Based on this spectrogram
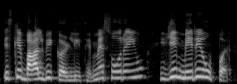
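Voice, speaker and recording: A woman teacher telling a story to her students in a live class, animated and acting out the scenes. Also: high-pitched, quick pace. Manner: animated, acts out scenes and shrieks.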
